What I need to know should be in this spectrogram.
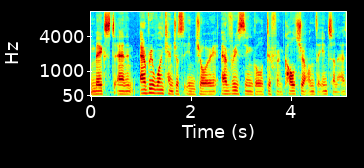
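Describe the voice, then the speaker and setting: A Korean accent with noticeable background noise. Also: woman. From South Korea. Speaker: content creator. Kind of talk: panel discussion.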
